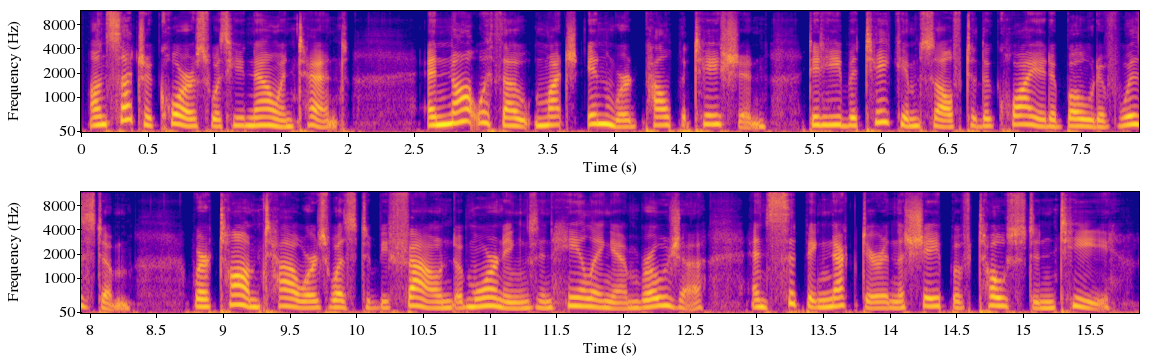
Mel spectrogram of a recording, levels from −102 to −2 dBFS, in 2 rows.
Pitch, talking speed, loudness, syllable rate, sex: 205 Hz, 170 wpm, -17 LUFS, 4.9 syllables/s, female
